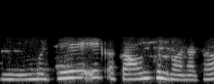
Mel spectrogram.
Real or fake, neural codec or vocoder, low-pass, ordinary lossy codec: real; none; 3.6 kHz; MP3, 32 kbps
